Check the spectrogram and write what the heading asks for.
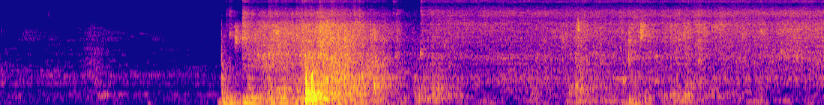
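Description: Kitchen tap turned on about one and a half seconds in, water running steadily into the sink, with one knock just after it starts.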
